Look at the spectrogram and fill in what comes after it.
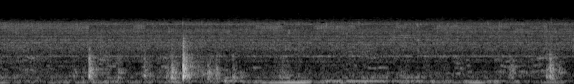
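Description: Crushed ginger and garlic sizzling in hot oil in a pressure cooker: a steady hiss with three sharp crackles, the loudest a little under two seconds in.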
